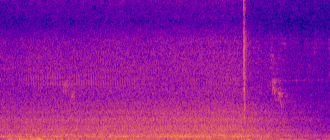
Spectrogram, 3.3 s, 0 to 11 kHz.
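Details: 5000 BTU Kenmore air conditioner, fan motor previously stuck, now working very well: steady airy fan whoosh over a low hum, no squeal or scraping; normal running.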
